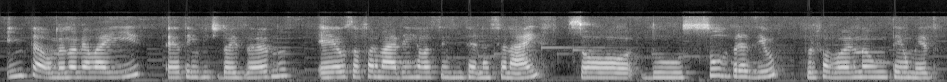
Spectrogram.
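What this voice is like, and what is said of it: Slight regional Brazilian accent. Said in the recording (Portuguese): “dá pra perceber pelo um pouquinho do sotaque. Eu fiquei pelo assim, sotaque.”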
